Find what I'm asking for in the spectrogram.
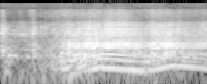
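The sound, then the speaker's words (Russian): A car engine, forced into life by pressing the accelerator and tugging a throttle cable from the dashboard, rumbles briefly at first. It then bursts into a loud, sustained revving roar that holds steady. “Наконец машина, видимо не вынеся пыток, взревела, перекрыв пищание приемника.”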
